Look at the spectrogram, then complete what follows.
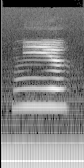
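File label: "nie" first tone, pinyin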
